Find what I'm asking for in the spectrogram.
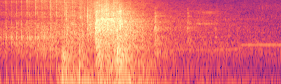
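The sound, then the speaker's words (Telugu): A door is shut firmly in a house, giving one dull, heavy thud that swells briefly and then fades into a low rumble. “Murali ఆ రూపాన్ని చూసి వేగంగా ఇంటికి వెళ్ళి తలుపు గట్టిగా వేసుకుని పడుకున్నాడు.”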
